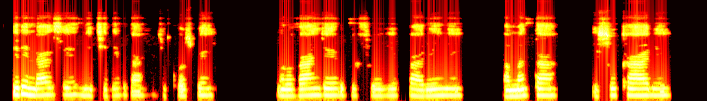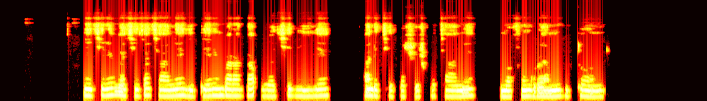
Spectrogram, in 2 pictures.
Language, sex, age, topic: Kinyarwanda, female, 36-49, finance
